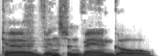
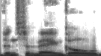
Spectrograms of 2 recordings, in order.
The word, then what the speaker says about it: Vincent van Gogh: But it's like Vincent van Gogh. Everyone calls him Vincent van Gogh, but if you're in Holland, it's Vincent van Gogh. It's a little bit of a different pronunciation, but it's Inga, pretty common name in the province of Friesland in Holland, but not so common over here.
